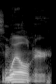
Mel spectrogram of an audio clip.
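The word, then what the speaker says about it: Waelder: the town C W welder welder okay I was going to say w basically the a is silent okay the ranch was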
